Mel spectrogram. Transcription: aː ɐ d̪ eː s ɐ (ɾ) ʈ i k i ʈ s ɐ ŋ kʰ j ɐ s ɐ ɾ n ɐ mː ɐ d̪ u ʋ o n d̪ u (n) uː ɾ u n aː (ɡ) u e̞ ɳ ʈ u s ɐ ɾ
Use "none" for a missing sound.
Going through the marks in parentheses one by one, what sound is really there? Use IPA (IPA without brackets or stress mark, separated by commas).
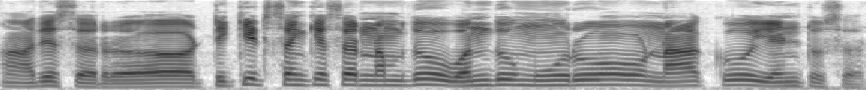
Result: ɾ, m, k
